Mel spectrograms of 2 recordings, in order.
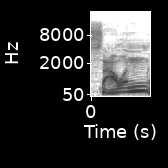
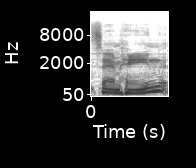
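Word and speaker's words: Samhain: last week, but the fact that this is pronounced sin and not Sam Hayne just kind of blows my mind.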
